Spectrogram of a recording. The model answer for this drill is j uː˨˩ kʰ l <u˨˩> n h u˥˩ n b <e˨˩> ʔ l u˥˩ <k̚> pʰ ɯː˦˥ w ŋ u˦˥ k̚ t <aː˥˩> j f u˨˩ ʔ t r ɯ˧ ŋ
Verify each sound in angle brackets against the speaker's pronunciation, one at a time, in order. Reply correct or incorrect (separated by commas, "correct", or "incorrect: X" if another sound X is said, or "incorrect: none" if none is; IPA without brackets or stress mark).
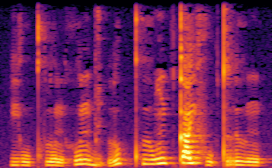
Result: correct, incorrect: i˨˩, correct, incorrect: a˥˩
